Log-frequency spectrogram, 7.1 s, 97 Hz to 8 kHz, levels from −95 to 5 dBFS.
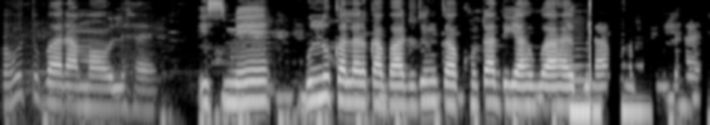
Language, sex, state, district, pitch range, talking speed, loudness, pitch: Hindi, female, Bihar, Sitamarhi, 175-220 Hz, 135 wpm, -21 LUFS, 200 Hz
